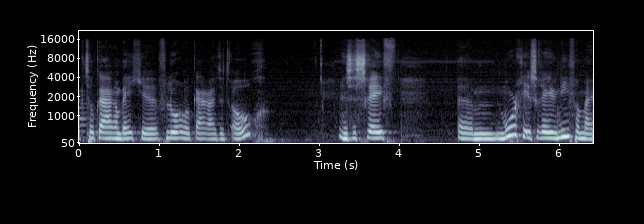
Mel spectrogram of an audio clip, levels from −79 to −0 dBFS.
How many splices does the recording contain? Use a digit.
1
